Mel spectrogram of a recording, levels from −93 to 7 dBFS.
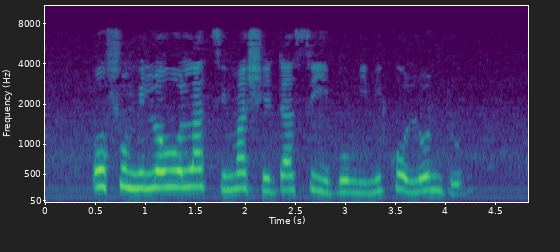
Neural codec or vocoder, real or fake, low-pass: none; real; 7.2 kHz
